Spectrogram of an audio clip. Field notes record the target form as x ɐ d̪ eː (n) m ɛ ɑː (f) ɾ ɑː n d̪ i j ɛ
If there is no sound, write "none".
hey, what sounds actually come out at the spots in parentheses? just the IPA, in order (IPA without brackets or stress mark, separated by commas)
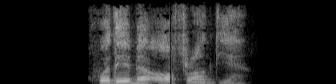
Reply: none, f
